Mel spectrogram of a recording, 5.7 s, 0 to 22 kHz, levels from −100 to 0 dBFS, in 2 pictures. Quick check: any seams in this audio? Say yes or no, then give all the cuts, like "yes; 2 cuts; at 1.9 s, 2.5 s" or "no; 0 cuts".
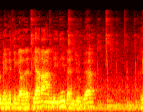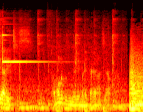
no; 0 cuts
